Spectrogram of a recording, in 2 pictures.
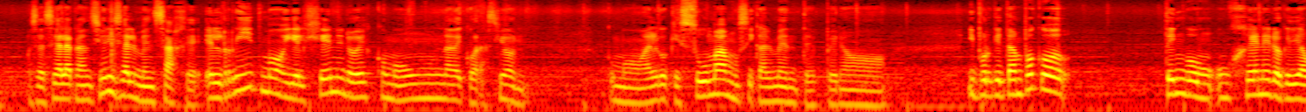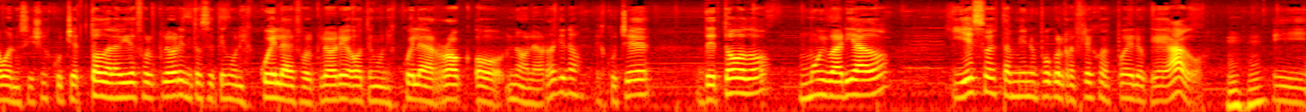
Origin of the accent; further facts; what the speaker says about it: Córdoba, Argentina; por eso no tengo tonada cordobesa, pero, pero soy cordobesa.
